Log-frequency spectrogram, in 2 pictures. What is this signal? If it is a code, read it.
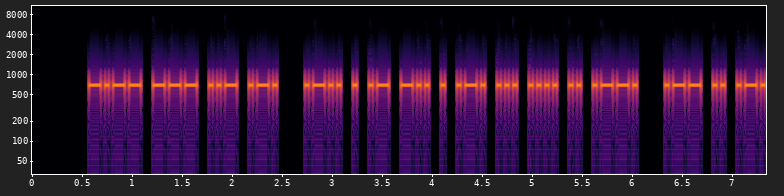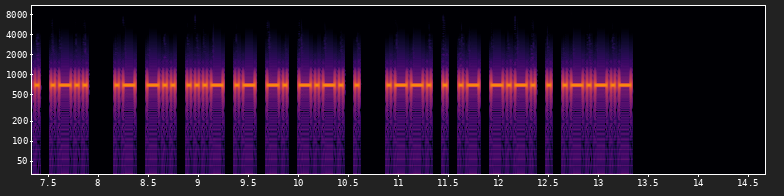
Morse code, heard as a keyed tone, about 32 wpm, 700 Hz. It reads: YOUR LEADERSHIP WILL ADVANCE PEACE.
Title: Sentences from Top 1600 Words 30wpm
